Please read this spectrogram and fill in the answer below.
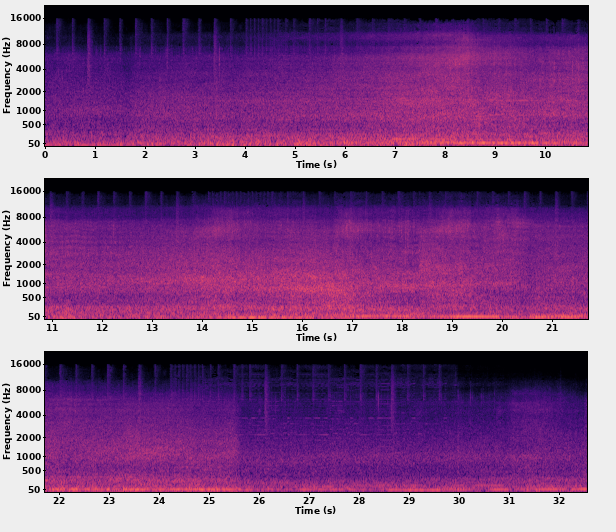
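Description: Road traffic on a suspension bridge, a steady noise of passing cars that swells louder twice, then eases near the end.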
